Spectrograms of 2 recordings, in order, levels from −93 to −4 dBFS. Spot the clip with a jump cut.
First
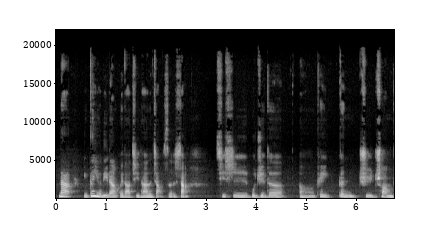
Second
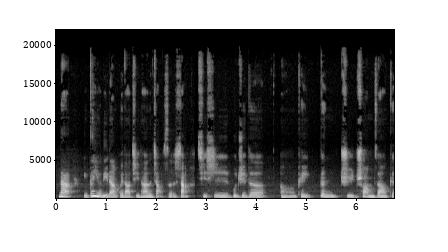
second; 1 cut; at 2.8 s

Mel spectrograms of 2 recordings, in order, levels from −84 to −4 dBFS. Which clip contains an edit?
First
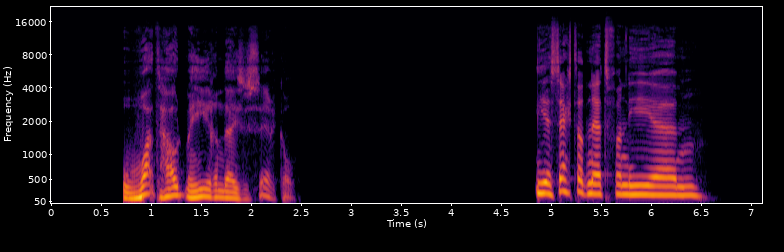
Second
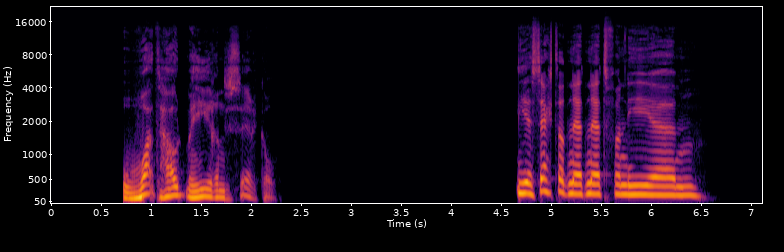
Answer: second; 2 cuts; at 1.7 s, 5.3 s

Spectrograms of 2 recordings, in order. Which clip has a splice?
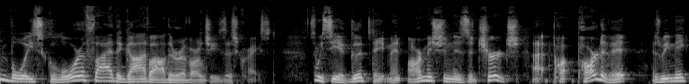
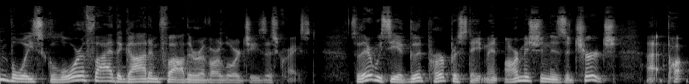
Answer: first; 5 cuts; at 1.5 s, 2.0 s, 3.1 s, 3.7 s, 5.3 s

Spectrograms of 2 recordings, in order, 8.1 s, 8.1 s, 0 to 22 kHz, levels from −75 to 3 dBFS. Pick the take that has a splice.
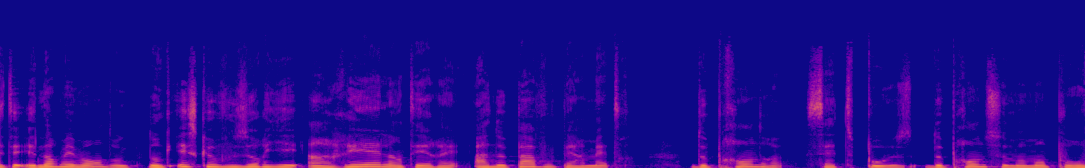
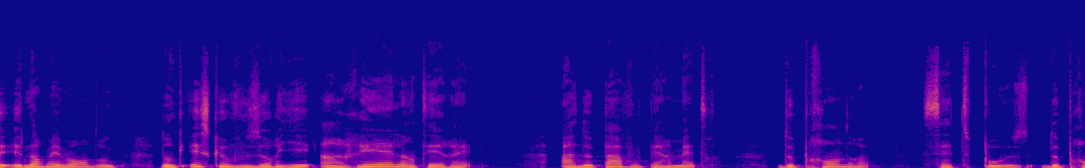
first; 3 cuts; at 1.0 s, 3.5 s, 6.0 s

